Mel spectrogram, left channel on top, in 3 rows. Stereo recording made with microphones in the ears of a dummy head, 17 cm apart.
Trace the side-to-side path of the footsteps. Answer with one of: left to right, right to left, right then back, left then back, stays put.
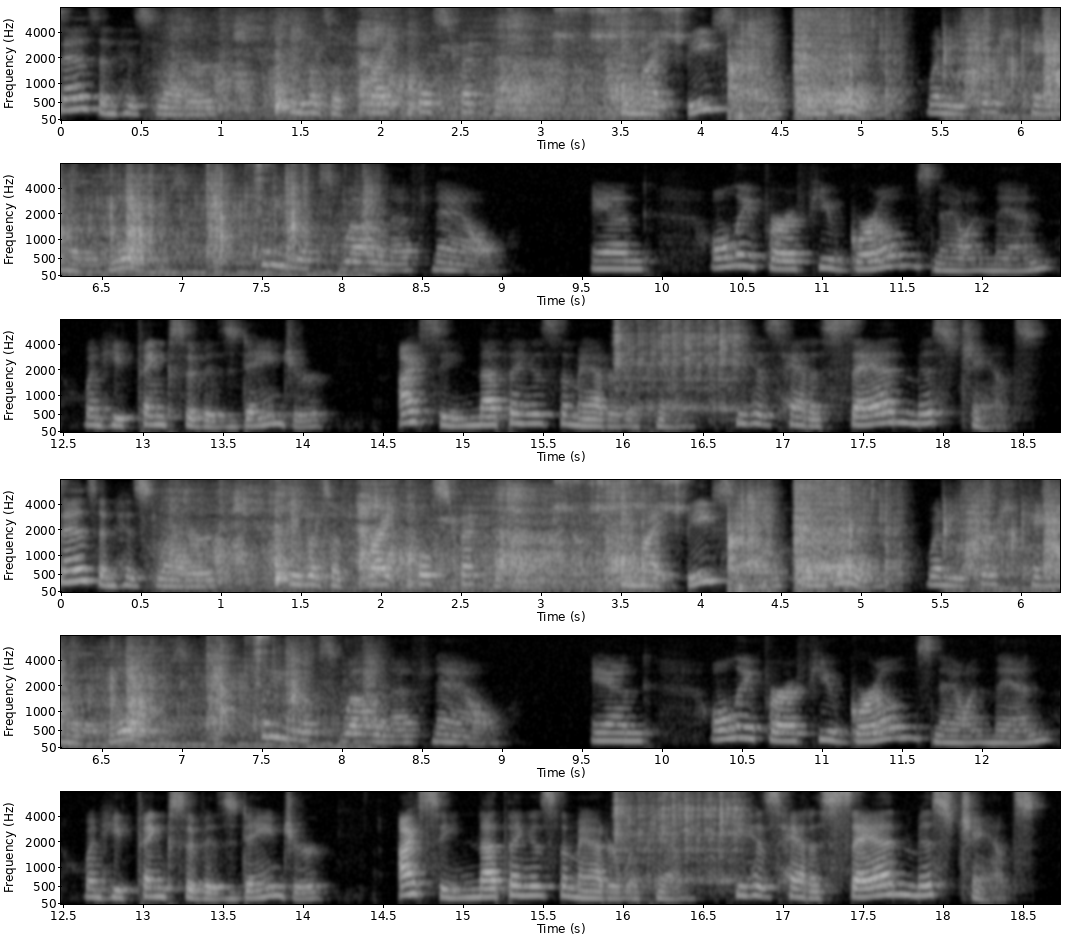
right to left.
